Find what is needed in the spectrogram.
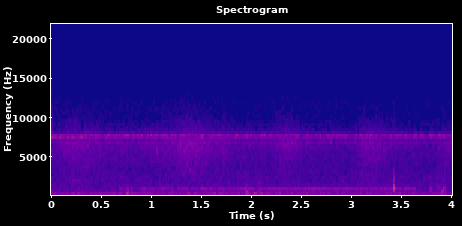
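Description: Forest insects droning: a steady high-pitched whine, with a hiss above it that swells and fades several times. A single lower steady tone comes in about a second in and holds for about three seconds.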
